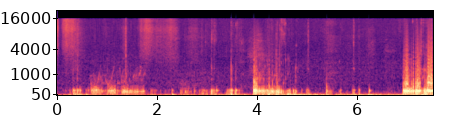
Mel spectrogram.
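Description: Continuous low gurgling and rumbling with irregular bubbling pulses: ordinary stomach growling from gas and fluid moving in the gut.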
